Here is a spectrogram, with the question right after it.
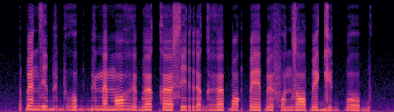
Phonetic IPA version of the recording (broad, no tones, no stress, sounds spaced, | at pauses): ɓ ɛ n z i b y bʱ o b ɡ͡b y m ɛ m ɔ ɦ ø b œ k œ s i r œ ɡʱ œ ɓ ɔ k͡p e ɓ ø f o n z ɔ ɓ e ɡʲ ø b ɓ o b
